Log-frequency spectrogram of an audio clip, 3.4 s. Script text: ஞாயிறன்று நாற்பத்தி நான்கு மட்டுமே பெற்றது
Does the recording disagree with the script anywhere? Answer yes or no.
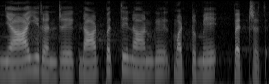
no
